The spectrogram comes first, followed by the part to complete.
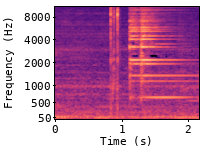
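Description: Subscribe-button animation sound effect: a quick double click, then a bright notification-bell chime that rings out and slowly fades.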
